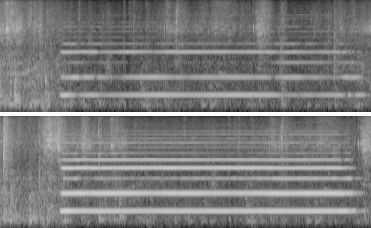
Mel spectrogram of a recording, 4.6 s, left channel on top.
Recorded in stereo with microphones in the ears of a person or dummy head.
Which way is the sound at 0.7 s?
30° right (ahead or behind).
